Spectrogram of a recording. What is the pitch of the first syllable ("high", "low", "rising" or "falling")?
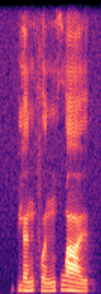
rising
